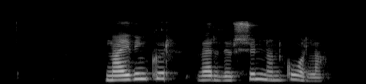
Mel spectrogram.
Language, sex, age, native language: Icelandic, female, 40-49, Icelandic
